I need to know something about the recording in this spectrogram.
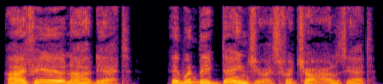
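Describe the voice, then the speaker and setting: Man as a calm older doctor, soothing and measured, lively pitch, dry close sound. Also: slightly rough, no room sound, full character voice. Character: gentle, calm older male doctor and grandfather.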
